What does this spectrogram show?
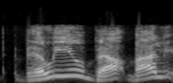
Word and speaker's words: Bilyeu: I don't know if I'm going to pronounce his name right. Tom Bilu Bilu Bilu. Yes, Tom Bilyeu.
